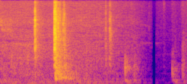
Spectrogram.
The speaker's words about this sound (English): I opened the door and went in.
